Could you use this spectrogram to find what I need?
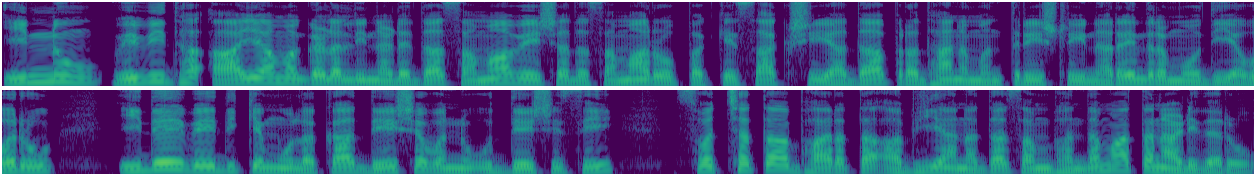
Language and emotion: Kannada, neutral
